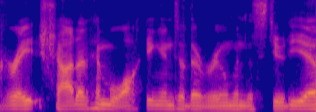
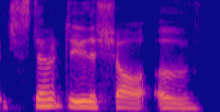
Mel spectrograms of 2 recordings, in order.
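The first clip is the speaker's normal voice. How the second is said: lightly put-on, slow impression; a first stab at mimicking him, drawn out and higher; Chris; 5 semitones higher, slower than usual. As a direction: imitate him with slow, raised pitch. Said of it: "let me do my real Chris impression".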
